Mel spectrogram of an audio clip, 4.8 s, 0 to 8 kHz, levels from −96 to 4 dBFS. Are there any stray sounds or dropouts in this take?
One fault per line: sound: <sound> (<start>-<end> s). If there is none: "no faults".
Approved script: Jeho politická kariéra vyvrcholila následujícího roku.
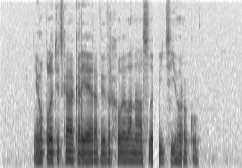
sound: dropout (3.0-3.2 s)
